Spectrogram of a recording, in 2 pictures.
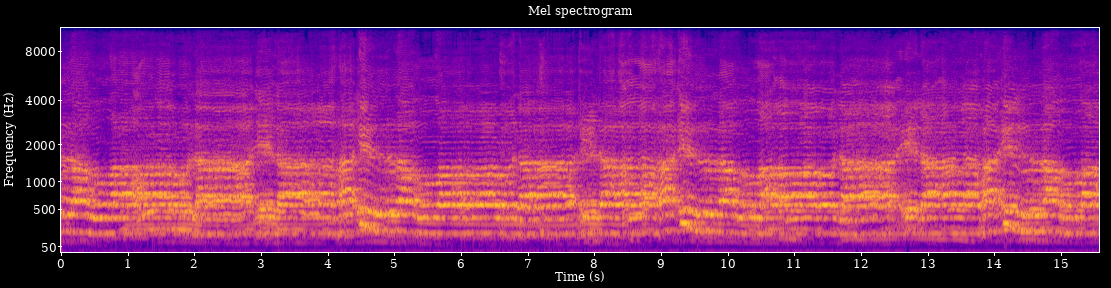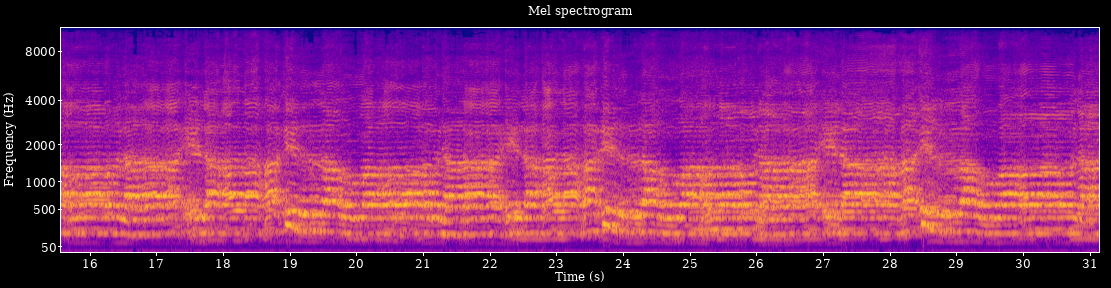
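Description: A group of men chanting Qadiriyah dhikr in unison, a short phrase repeated over and over in a steady rhythm, about once every one and a half seconds.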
